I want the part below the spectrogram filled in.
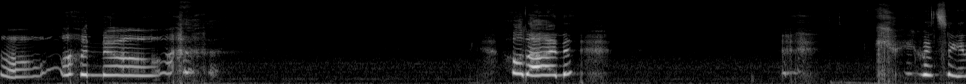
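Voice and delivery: starting to cry. On camera, about to step away to cry it out, starting to cry. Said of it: "I'm just gonna cry it out".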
